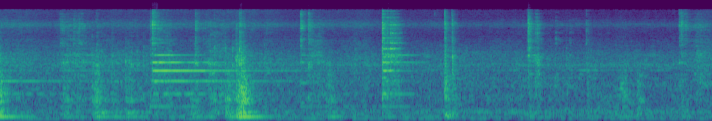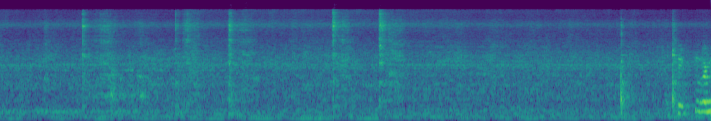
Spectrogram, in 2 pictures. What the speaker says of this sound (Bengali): আমি একটুখানি নাড়বো এটা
